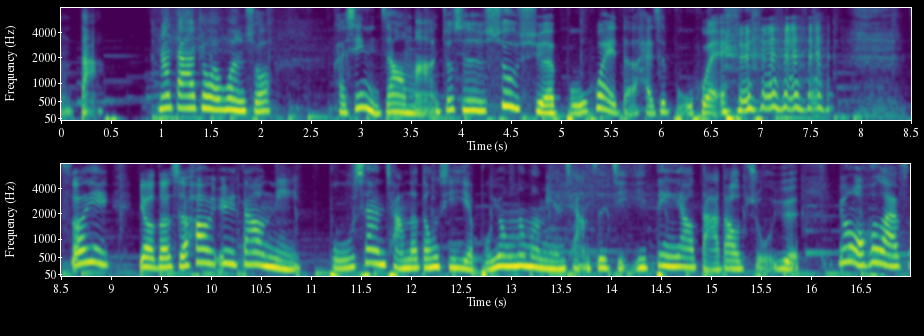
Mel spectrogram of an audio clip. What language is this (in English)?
Chinese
